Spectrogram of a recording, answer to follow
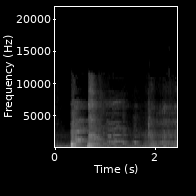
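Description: A banana peel slapping against a face, then a cough-like splutter of held-in laughter through a mouthful of water. It comes as two sharp bursts less than half a second apart.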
